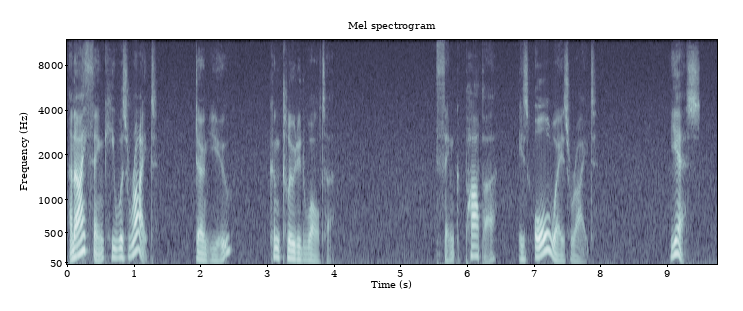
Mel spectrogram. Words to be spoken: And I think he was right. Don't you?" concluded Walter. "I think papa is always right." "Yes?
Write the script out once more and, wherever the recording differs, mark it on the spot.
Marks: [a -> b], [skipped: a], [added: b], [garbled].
And I think he was right. Don't you?" concluded Walter. [skipped: "I] think papa is always right." "Yes?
